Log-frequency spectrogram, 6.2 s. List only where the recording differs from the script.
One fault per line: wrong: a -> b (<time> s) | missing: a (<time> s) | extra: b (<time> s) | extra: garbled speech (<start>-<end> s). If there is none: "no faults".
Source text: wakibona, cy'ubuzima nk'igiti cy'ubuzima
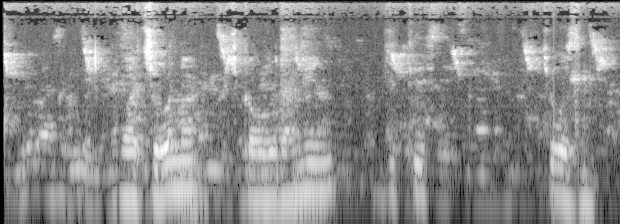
wrong: cy'ubuzima -> kikawubera (2.3 s)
